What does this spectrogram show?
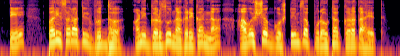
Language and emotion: Marathi, neutral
